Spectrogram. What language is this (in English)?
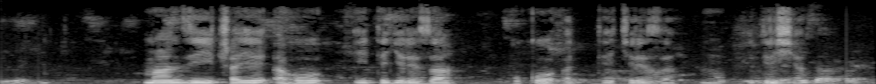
Kinyarwanda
